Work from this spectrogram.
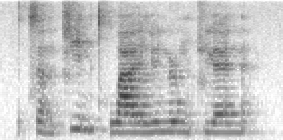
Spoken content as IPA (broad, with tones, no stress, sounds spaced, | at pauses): t͡s ə̰˨˩ n t͡ɕ i˥˩ n kʰ w a˥ ɪ̯ l y˥ n ɻ ʊ˥˩ ŋ t͡ɕ ɥ ɛ˥ n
